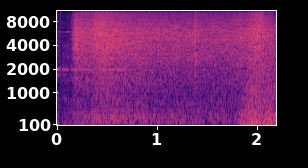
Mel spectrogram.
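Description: Deep drums of a procession band rolling and booming in a reverberant church: a rumble dies away, then a loud new roll starts near the end.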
